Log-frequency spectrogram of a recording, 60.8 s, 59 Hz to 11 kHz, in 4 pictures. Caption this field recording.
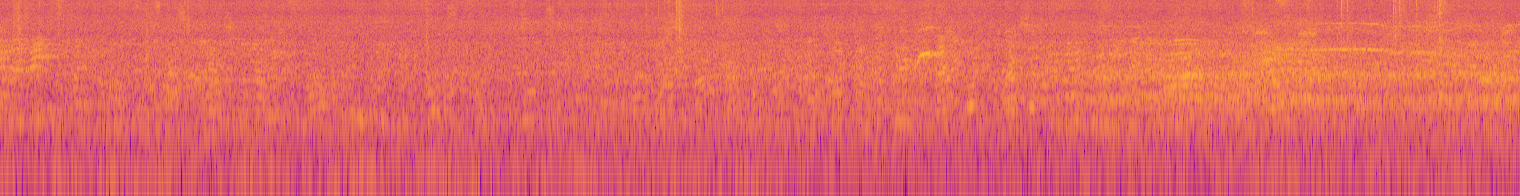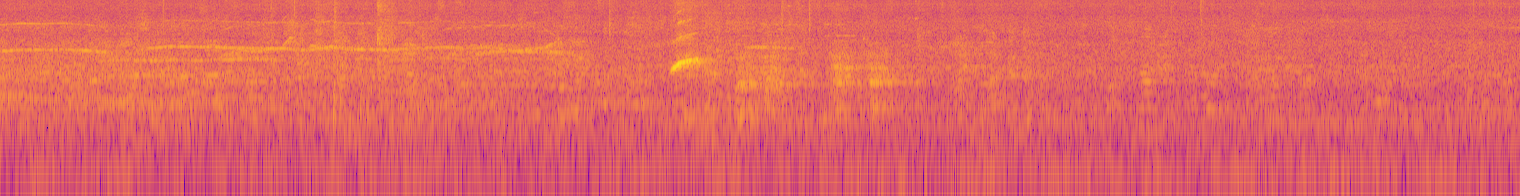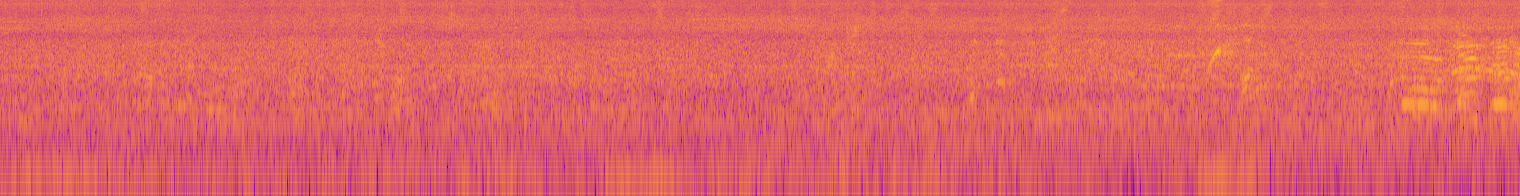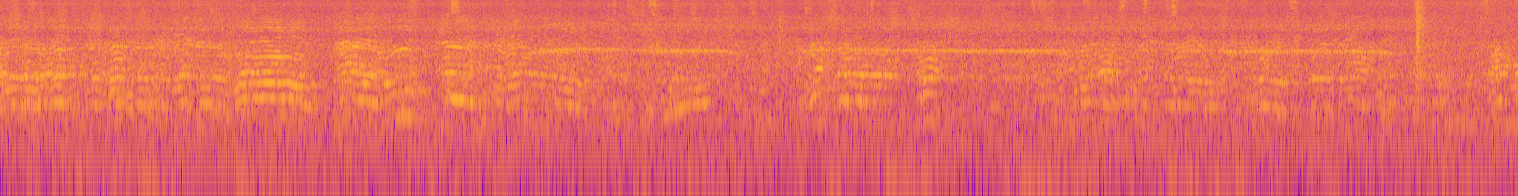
party people and police playing cat & mouse at Zentrum Kreuzberg, the usual small riots at this day. Nothing much happens. (Tascam IXJ2, Primo EM172)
